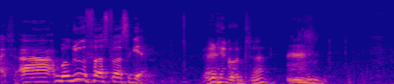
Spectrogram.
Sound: clears throat

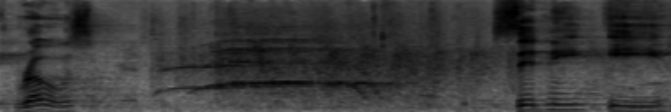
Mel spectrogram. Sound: applause, cheering

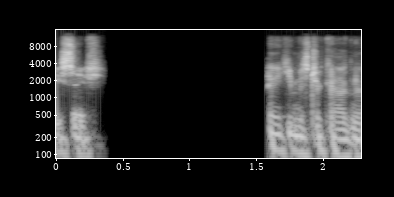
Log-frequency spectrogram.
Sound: silence

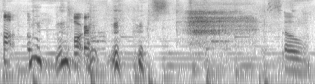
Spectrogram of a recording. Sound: laughs; chuckles

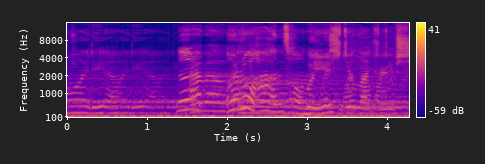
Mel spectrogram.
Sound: speaking in Mandarin

